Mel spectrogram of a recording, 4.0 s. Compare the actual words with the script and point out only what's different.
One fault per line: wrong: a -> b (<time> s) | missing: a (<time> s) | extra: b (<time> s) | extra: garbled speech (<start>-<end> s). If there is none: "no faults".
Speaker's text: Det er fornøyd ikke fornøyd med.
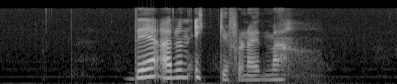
wrong: fornøyd -> hun (1.8 s)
